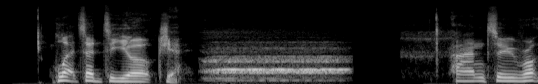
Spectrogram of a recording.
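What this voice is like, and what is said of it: Put-on Yorkshire accent. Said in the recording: “A bit of Yorkshire accent for you there. Pretty That's good.”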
